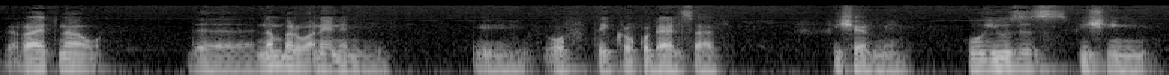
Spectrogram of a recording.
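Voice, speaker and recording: A man with an Ethiopian accent talks in an interview as a ranch manager. His voice is fairly low and noticeably husky, and he speaks haltingly, repeating words. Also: steady tone, a little mellow. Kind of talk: on-location interview.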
